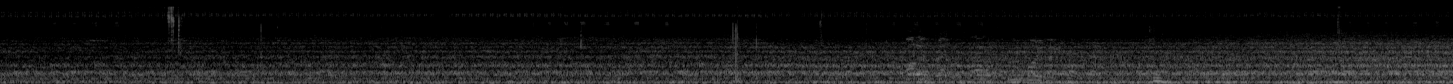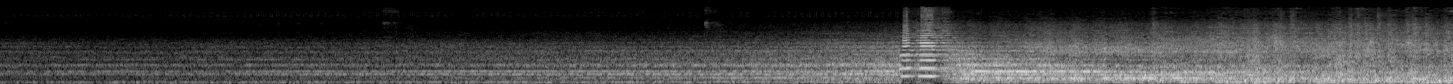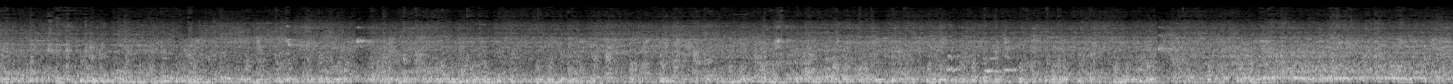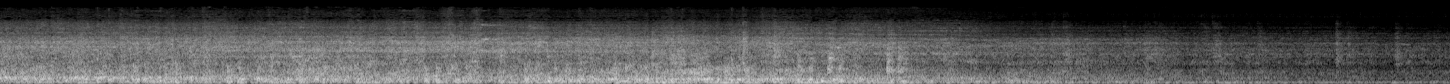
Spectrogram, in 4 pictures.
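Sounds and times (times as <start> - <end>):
train wheels on rails: 0.0 - 58.0
train horn: 15.5 - 27.0, 38.4 - 39.4.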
